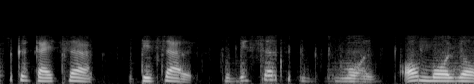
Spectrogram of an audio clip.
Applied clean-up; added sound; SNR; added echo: neural separator model SepFormer WHAMR!.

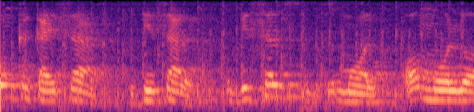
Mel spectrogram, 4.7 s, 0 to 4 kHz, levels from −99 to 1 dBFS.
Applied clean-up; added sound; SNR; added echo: none; Idling; 17 dB; reverberation time 2.1 s.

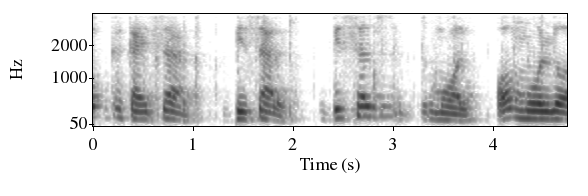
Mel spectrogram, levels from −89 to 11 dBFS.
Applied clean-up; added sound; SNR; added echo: neural mask model DeepFilterNet 3.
